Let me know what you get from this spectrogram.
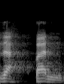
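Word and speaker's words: ذهابًا: Jadi dhahban, tulisannya dhahban. Tapi biasanya pengucapannya dhahba.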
